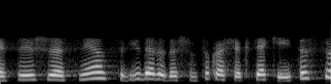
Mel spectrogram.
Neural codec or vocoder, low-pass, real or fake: codec, 24 kHz, 0.5 kbps, DualCodec; 9.9 kHz; fake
